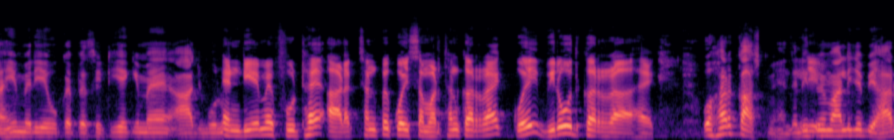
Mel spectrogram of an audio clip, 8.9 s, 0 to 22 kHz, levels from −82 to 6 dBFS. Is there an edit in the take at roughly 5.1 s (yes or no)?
no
